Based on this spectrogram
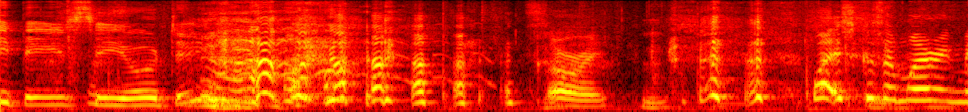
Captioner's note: laughing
